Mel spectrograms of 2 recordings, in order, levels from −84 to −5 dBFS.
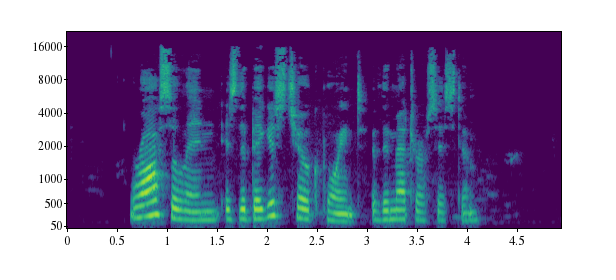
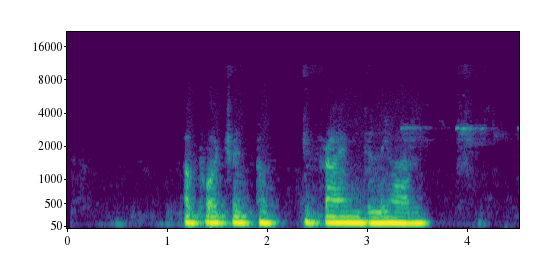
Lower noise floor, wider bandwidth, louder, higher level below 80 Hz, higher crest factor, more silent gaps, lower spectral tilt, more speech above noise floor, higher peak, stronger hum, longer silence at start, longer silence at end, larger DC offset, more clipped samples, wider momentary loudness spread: first, -68 dBFS vs -54 dBFS; first, 16.5 kHz vs 3.1 kHz; second, -23 LUFS vs -12 LUFS; second, -66 dBFS vs -40 dBFS; first, 22 dB vs 10 dB; neither; second, -3 dB/octave vs -11.5 dB/octave; about the same, 44 dB vs 45 dB; about the same, -2 dBFS vs -2 dBFS; neither; second, 0.65 s vs 1.15 s; about the same, 0.85 s vs 0.9 s; neither; neither; about the same, 12 LU vs 12 LU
